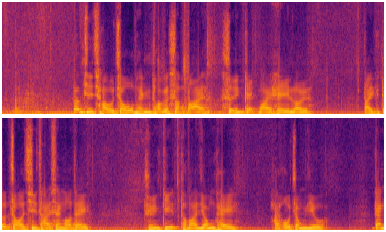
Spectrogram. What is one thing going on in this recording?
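A young man speaks in a subdued voice into microphones, heard up close.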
